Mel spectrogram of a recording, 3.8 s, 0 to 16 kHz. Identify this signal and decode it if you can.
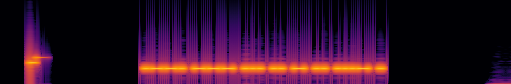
Morse code, heard as a keyed tone, about 41 wpm, 700 Hz. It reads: POSITIVE
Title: Sentences from Top 1000 Words - Review Part 5 - New Word Drill - 45wpm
